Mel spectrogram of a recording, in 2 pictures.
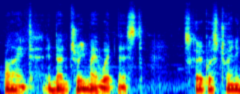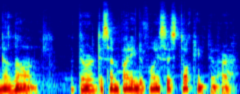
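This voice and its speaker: A man's voice: on the low side, moderate pace, darkish tone, faint music behind. A man streaming a game, reading its dialogue aloud and adding casual commentary.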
